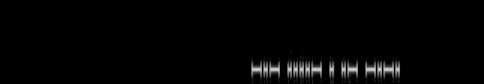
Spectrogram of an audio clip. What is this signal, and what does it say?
Morse code, heard as a keyed tone, about 39 wpm, 700 Hz. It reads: K4EAC
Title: USA Call Signs - 5 Characters - Repeated 3x - 40wpm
